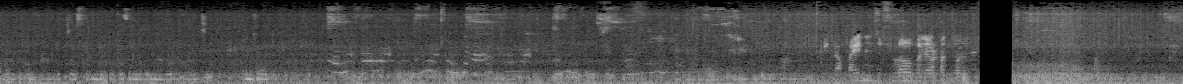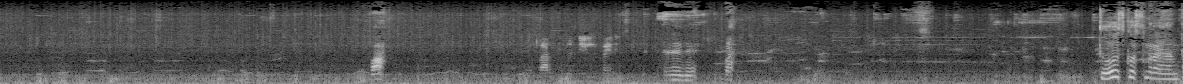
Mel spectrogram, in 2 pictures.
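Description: Rain patters steadily on a car's windows.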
